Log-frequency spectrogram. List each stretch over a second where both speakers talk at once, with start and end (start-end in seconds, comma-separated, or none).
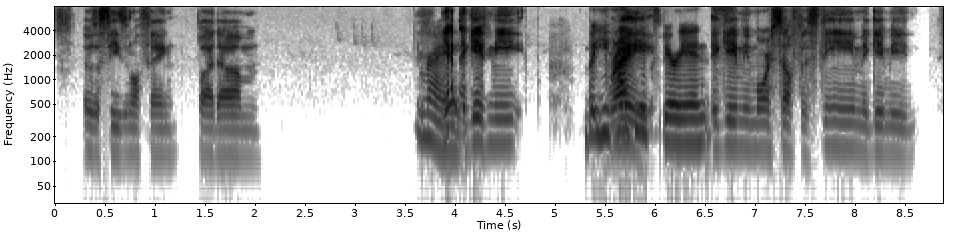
none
